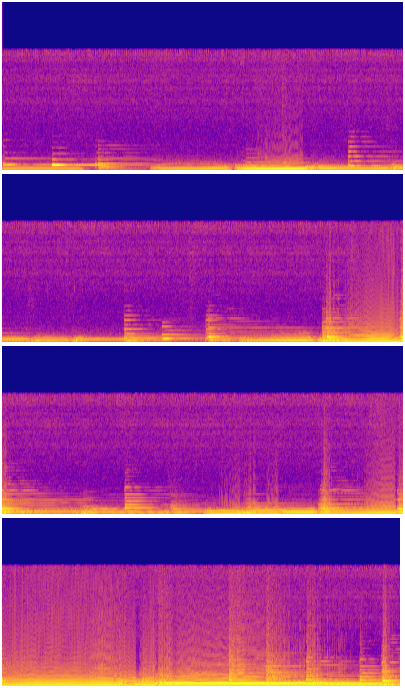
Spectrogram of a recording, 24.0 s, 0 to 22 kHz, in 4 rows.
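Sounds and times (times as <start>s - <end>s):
piano accompaniment: 0.0s - 24.0s
tuba playing slow melody: 0.0s - 24.0s.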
